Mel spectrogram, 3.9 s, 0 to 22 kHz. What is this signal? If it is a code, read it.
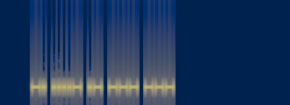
Morse code, heard as a keyed tone, about 36 wpm, 700 Hz. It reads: N4AOO
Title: USA Call Signs - 5 Characters - Repeated 2x - 35wpm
